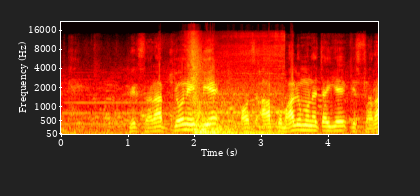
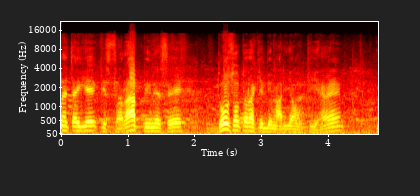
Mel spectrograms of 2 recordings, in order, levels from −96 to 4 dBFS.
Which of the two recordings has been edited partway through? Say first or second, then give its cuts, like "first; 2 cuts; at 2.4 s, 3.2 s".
first; 1 cut; at 2.5 s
